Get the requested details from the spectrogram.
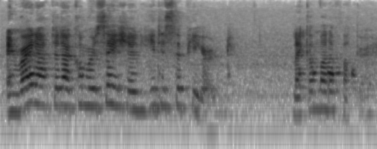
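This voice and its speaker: A woman's voice: high voice, a little fast. Casting: young woman, giggly, candid mukbang host, casual sweary chat, faint background noise. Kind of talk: casual real-talk chat over a meal.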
